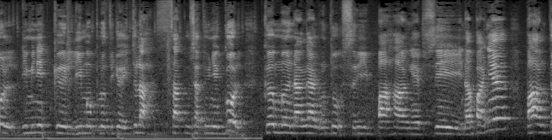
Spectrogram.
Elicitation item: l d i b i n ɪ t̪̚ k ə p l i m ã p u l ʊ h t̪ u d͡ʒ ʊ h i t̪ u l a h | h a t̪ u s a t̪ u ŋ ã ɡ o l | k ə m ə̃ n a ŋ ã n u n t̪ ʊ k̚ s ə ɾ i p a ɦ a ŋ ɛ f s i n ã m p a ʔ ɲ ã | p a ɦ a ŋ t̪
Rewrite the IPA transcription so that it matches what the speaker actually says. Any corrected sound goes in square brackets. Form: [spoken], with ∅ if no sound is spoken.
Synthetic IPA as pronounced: l d i [m] i n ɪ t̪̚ k ə [∅] l i m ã p u l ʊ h t̪ u d͡ʒ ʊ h i t̪ u l a h | [s] a t̪ u s a t̪ u [ɲ] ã ɡ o l | k ə m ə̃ n a ŋ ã n u n t̪ ʊ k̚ s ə ɾ i p a ɦ a ŋ ɛ f s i n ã m p a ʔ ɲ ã | p a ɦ a ŋ t̪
